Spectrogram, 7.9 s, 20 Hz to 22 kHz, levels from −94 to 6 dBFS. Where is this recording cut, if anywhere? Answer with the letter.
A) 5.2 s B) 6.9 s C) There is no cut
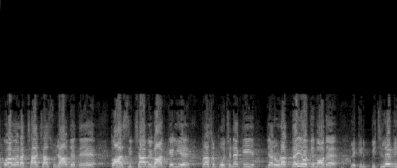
B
